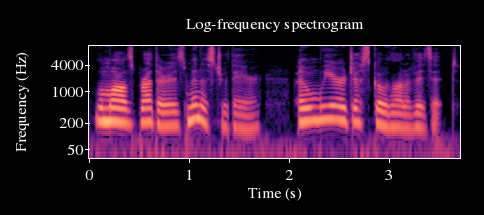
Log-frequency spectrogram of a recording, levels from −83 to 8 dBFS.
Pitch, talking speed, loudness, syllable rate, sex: 195 Hz, 210 wpm, -18 LUFS, 6.0 syllables/s, female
